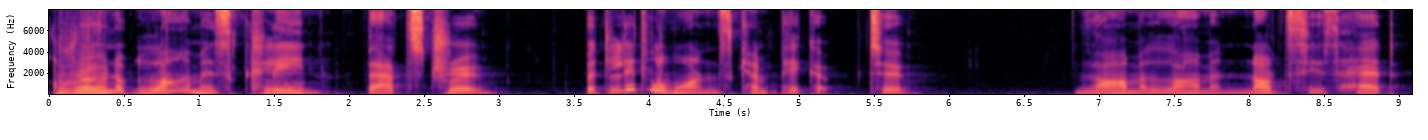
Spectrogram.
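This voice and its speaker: A woman reads a picture book aloud for young children. Her delivery is extremely unhurried and deliberate, with lively, wide-ranging intonation and dramatic emphasis. The sound is dry and close. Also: on the low side, vocal fry, no echo.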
